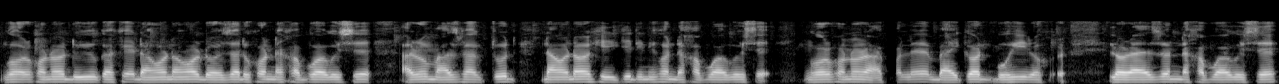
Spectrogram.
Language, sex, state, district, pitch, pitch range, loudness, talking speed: Assamese, male, Assam, Sonitpur, 115 Hz, 110-120 Hz, -16 LUFS, 130 wpm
